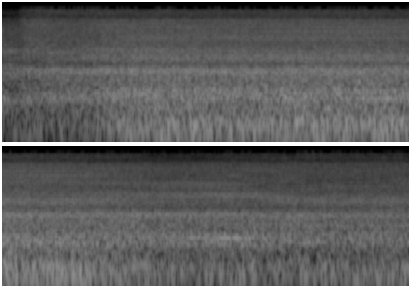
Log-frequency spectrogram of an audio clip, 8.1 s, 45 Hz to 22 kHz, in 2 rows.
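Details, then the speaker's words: New 100 CFM bathroom extractor fan running on a bench: steady airy rush that eases and drops in pitch when the hand is removed from the discharge, running freely with the same airflow and no back pressure. "now it's slowing down but i still have the same see i still have the same airflow see this but it's not having to work so hard because there's no back pressure on it"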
